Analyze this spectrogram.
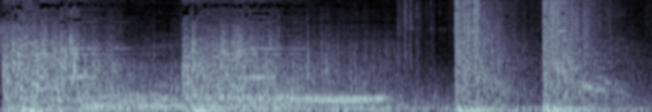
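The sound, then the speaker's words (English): Assault rifle gunfire in a video game: a dense, sustained barrage of crackling shots and booms, with two sharper, louder bursts near the end. “Oh, so he had probably an assault rifle. I don't think it was a minigun. Yeah, it's an assault rifle.”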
